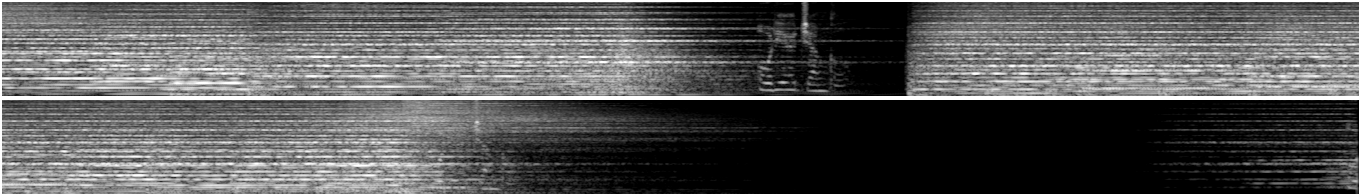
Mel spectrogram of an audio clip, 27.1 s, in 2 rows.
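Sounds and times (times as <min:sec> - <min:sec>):
pompous 4th of July music: 0:00.0 - 0:08.4, 0:09.1 - 0:19.6.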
